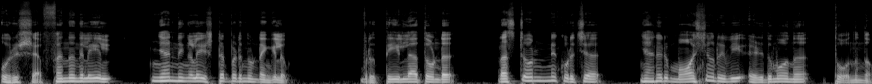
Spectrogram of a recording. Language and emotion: Malayalam, sad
